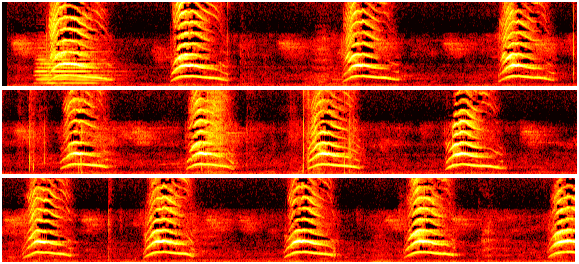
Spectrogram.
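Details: Little kitten searching for its mother, mewing insistently: high, arched cries that rise and then fall, repeated about every two seconds, eleven in all. A brief steady tone sounds at the start over a faint low background hum.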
